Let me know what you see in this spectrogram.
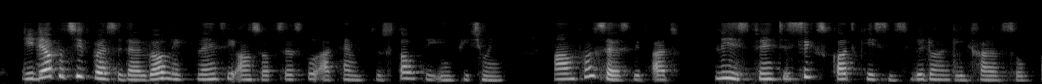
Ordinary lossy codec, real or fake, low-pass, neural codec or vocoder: AAC, 32 kbps; fake; 7.2 kHz; codec, 16 kHz, 0.7 kbps, FocalCodec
